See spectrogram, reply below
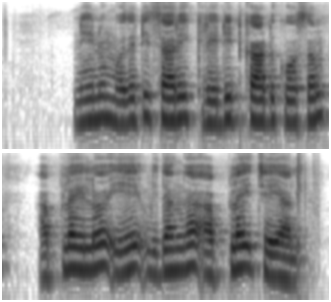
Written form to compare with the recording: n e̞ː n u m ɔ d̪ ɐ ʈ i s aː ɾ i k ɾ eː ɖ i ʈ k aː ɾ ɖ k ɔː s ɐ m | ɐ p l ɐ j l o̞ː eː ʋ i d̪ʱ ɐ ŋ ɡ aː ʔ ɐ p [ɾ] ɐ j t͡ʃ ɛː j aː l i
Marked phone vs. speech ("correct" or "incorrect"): incorrect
